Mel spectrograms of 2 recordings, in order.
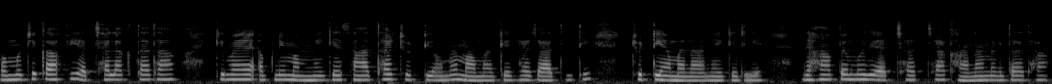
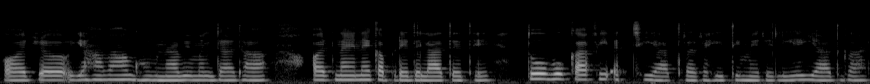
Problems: background sounds at intervals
